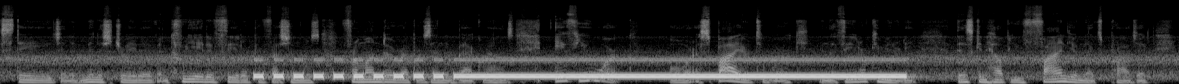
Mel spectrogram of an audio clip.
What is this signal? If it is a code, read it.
Telephone call progress tone (North American plan), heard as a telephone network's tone, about 350, 440 Hz, 0.1 s on and 0.1 s off, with speech in English. Stutter dial tone.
